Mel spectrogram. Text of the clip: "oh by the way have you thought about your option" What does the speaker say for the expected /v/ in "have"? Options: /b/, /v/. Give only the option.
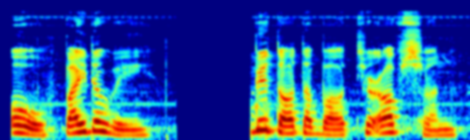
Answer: /b/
